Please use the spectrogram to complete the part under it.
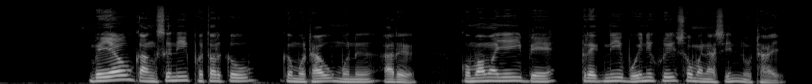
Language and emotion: Bodo, neutral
